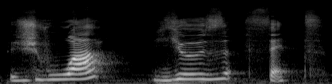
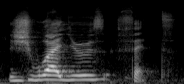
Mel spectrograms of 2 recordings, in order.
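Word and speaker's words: joyeuses fêtes: feminine that's a trick read it after me jouer use fett jouer use fete good you might have noticed by now the pronunciation of the french y in jouer let's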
